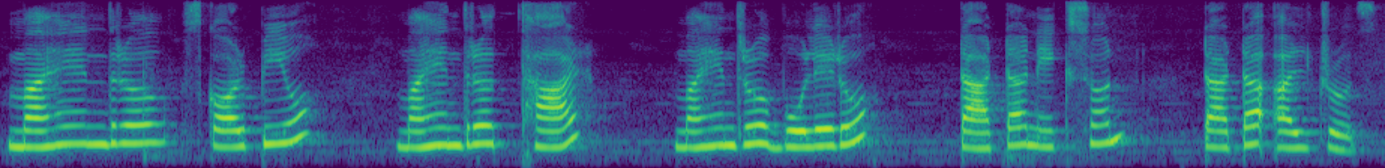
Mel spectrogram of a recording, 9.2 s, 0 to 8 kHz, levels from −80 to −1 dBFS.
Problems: background sounds at intervals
